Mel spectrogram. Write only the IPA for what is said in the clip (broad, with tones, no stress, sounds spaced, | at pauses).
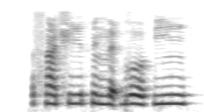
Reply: sʰ ã˦˨ ʃ i˦ θ ĩ˦˨ n ɛ˦ ʔ ɡ o˦˨ | j ĩ˦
